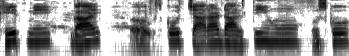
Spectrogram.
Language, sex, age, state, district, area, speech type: Hindi, female, 30-45, Uttar Pradesh, Jaunpur, rural, spontaneous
